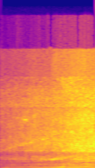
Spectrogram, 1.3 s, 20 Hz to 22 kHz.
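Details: BMW 325xi after the 330xi tune, revved while the small and big aftermarket DISA flaps open. A crisp rev that climbs smoothly with no hesitation or flat spot. Normal revving; the DISAs work.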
